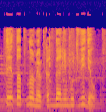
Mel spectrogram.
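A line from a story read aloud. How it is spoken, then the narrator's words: Indifferent boy's voice. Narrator (Russian): Мальчишка, что сидел рядом, равнодушно так говорит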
